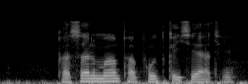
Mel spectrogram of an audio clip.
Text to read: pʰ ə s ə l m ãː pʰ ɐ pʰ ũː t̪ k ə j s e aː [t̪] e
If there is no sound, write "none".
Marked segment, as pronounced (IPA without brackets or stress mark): t̪ʰ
